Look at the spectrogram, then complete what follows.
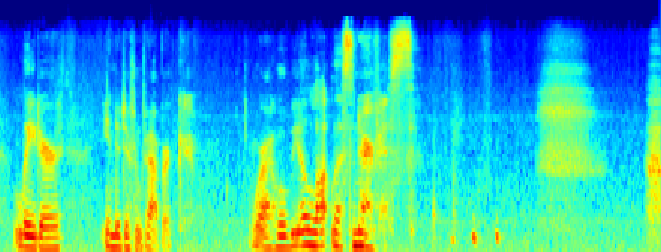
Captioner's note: sighs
